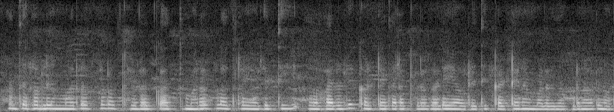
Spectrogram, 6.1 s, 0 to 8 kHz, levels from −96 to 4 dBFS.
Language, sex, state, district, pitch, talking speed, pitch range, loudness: Kannada, female, Karnataka, Belgaum, 235 Hz, 145 wpm, 230-245 Hz, -16 LUFS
